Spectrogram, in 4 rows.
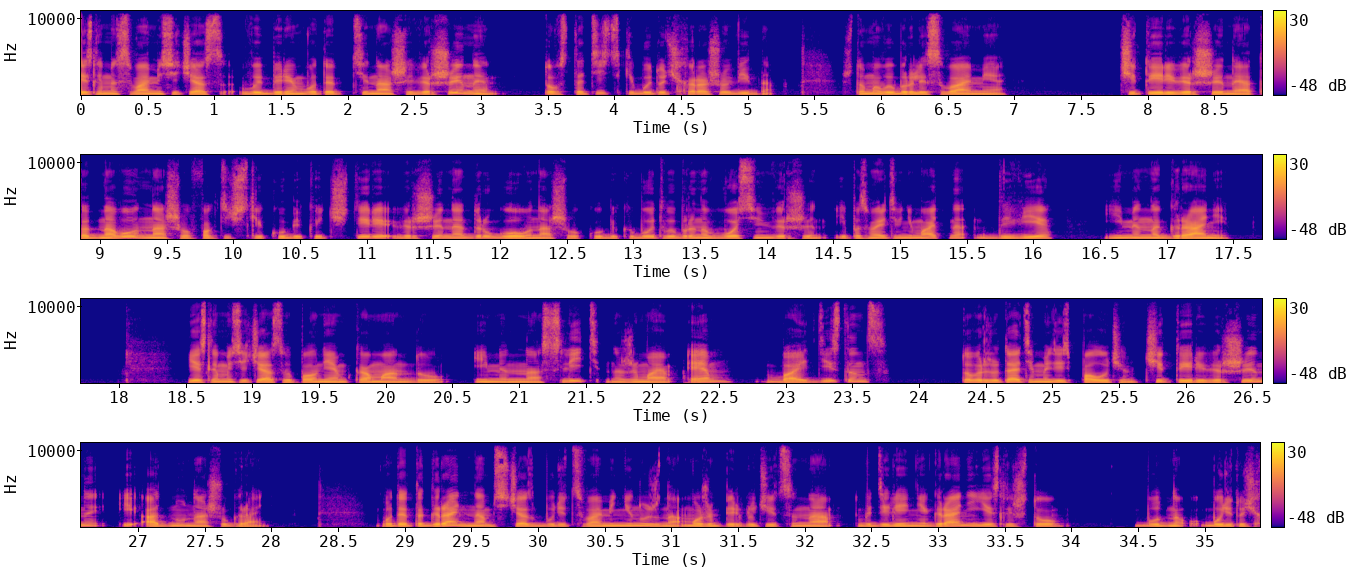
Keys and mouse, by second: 0.4 click, 1.0-2.6 drag, 22.3 m, 27.9 middle click, 30.4 click, 33.3 middle click, 34.4 middle click.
